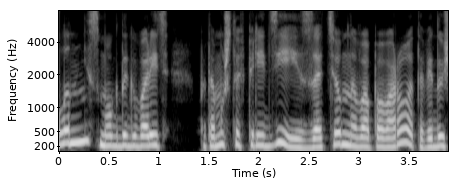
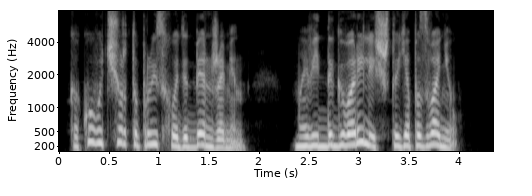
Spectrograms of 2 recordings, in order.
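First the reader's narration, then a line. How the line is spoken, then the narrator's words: Stern man. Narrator (Russian): мужчина тем же суровым тоном проговорил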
